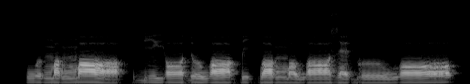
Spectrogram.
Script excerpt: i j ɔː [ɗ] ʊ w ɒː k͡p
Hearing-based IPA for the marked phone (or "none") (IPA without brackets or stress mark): ɗ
